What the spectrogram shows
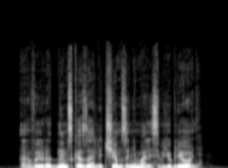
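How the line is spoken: Quiet question. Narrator (Russian): тихо спросил я у Зака и Майла

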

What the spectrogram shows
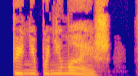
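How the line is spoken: Sobbing. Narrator (Russian): всхлипнула Леа

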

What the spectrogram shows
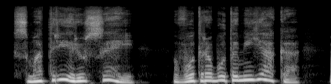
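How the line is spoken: Exclamation. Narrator (Russian): воскликнула Фумине

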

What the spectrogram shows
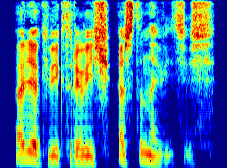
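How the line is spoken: Gentle interruption. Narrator (Russian): мягко прервал его Егор

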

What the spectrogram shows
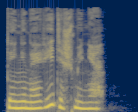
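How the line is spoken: Near-whispered question. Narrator (Russian): Почти шепотом спрашивает она

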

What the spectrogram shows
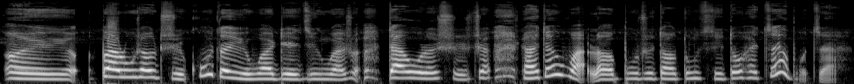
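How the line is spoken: Breathless childish mumble. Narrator (Chinese): 伴随着匆匆的脚步声、喘息声，以及一句嫩声嫩气的嘟囔

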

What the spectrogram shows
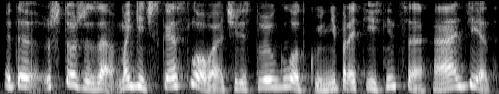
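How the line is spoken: Laughing, mocking. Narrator (Russian): Засмеялась Искра

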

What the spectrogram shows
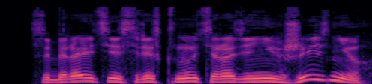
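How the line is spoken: Young man's smirking grunt. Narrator (Russian): хмыкнул молодой пират

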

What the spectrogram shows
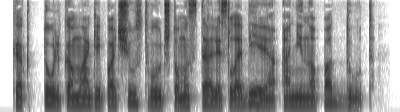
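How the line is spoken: Said through gritted teeth. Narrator (Russian): процедил

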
